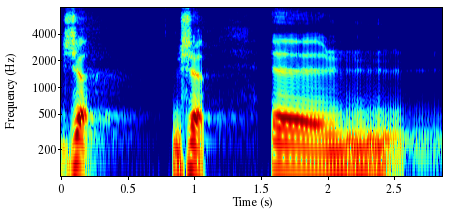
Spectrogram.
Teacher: un groupe de 2 consonnes, une consonne dentale et une consonne fricative, comme dje. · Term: affriqués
